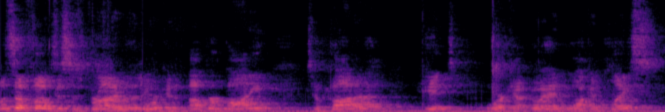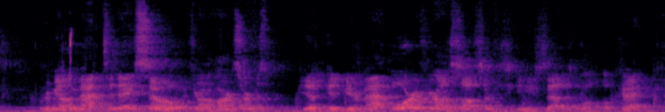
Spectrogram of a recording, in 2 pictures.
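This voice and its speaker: Audible room echo and noticeable background noise accompany speech at a fairly quick pace with ordinary pitch variation. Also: man. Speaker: fitness instructor. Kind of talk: workout instruction. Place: gym. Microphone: camera far.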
